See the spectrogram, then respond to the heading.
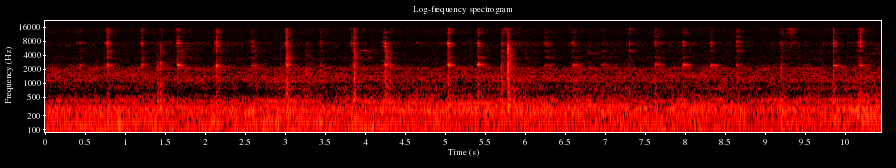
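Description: A glazed ceramic Maleficent coffee mug, hollow and empty, is held in hand and tapped with fingernails. Light, bright clicks repeat throughout with a short ringing tone, over a steady low rumble that dominates the quiet clip.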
